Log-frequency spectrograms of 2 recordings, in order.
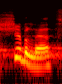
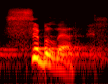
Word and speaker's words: Shibboleth: Now, the dialect that Ephraim spoke, they didn't pronounce the H when they said Shibboleth, so they said Sibboleth, which was an obvious indicator that they were of Ephraim and they were not Gileadites.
